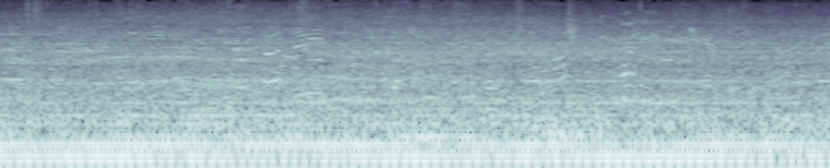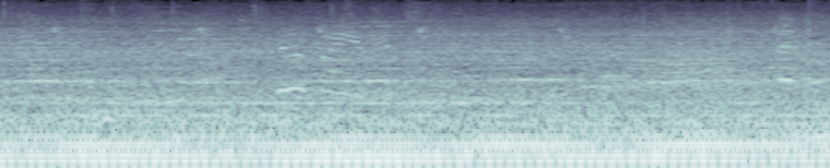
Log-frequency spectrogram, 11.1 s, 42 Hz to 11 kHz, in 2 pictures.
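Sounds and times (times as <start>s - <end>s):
traffic rumble: 0.0s - 11.0s
voices of passers-by: 0.0s - 11.0s.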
